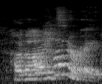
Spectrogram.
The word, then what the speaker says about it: Hutterite: Hutterite.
